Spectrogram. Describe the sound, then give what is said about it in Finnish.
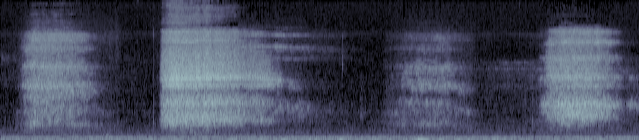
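Deep breaths in and long breaths out through the mouth: four soft, airy breaths spaced by quiet pauses. The second breath is the longest and loudest. “Syvä sisäänhengitys ja pitkä uloshengitys suun kautta.”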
